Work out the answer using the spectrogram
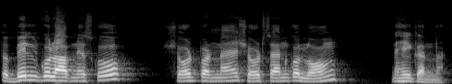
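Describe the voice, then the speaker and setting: At normal speed and with a voice on the high side, a Pakistani Urdu-accented man leads a recorded Quran reading lesson. He works through short sounds individually with patience, making sure students keep up.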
